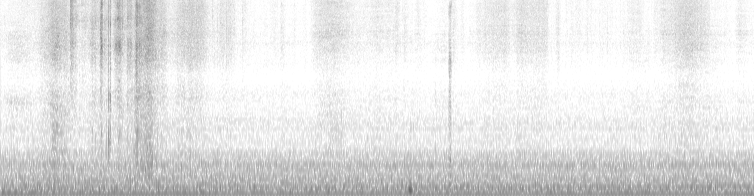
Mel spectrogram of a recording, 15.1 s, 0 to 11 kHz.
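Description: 2017 Ford Escape's engine idling steadily at about 1,000 rpm while warming up from a cold start, heard from inside the cabin. A few light clicks come in the first three seconds and a soft thump about eight seconds in.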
